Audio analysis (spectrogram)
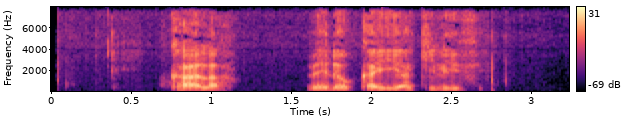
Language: Taita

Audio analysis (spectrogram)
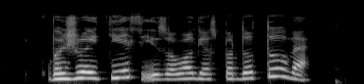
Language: Lithuanian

